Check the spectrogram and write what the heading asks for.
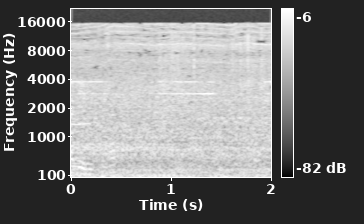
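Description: Low, steady rumble of a VinFast Lux A2.0 sedan moving slowly at close range, with one short, high beep about a second in.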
